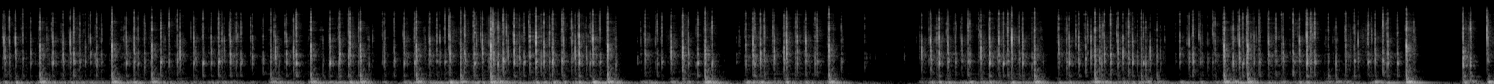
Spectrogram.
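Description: A compact white Ducky Miya Pro mechanical keyboard with white plastic keycaps and Cherry MX Red switches is typed on continuously with the fingertips of both hands. Rapid, bright plastic clacks over a low thud fill the clip, broken by brief pauses near 9 and 14.5 seconds. Each keystroke dies away almost instantly.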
